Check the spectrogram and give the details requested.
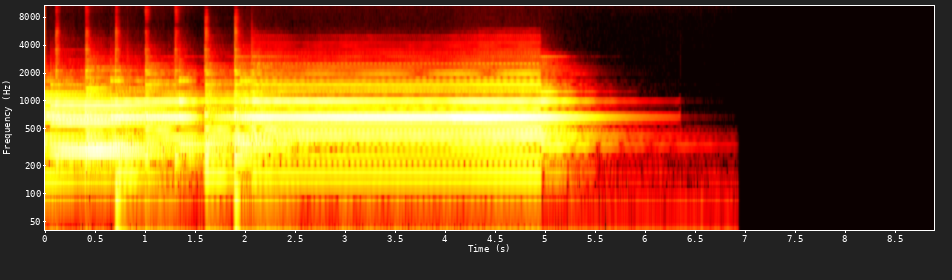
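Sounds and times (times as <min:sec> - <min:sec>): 
backing track: 0:00.0 - 0:06.1.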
